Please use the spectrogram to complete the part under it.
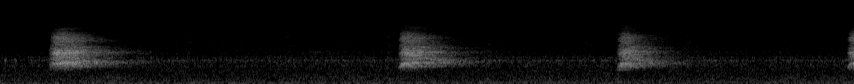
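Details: A red fox gives harsh, hoarse, very loud barks, each short and raspy, spaced a few seconds apart, at night on July 2015 from woods behind a flower garden.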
